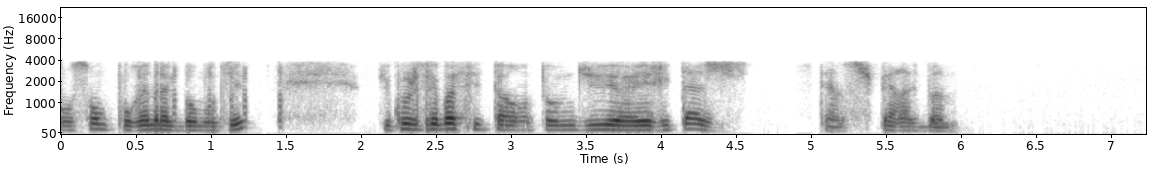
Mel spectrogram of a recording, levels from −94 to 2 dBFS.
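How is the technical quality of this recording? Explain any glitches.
The technical quality is poor. The whole recording has passed through a mobile phone codec, and there are four short glitches on top of that.

AMR narrowband mobile codec. This runs throughout. The audio is confined to roughly 200 Hz to 3.6 kHz, so it sounds thin and boxy. The codec rebuilds speech from a vocal tract model driven by a few pulses per frame. The damage is plainly audible as a buzzy, synthetic edge, which fits AMR-NB's 10.2 kbps mode.

Chunks out of order. There are two events, from 0.62 to 0.66 s and from 2.37 to 2.45 s. The audio moves in blocks of about 21 ms. A block arrived late and played after material that should follow it. At 0.62 s it is one block out of place. At 2.37 s it is three blocks late, so that jumble is longer. Nothing is lost, but the sound briefly scrambles at the hard joins.

Lost AMR speech frames. 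These occur from 3.02 to 3.15 s and from 5.92 to 5.97 s. Radio errors corrupted frames, so the decoder reused its last good pitch and vocal tract settings at falling gain. The first sounds like one missing 20 ms frame, heard as a quick dip or warble. The second points to two frames, about 40 ms. It is drawn out and fades before recovering weak or rough.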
